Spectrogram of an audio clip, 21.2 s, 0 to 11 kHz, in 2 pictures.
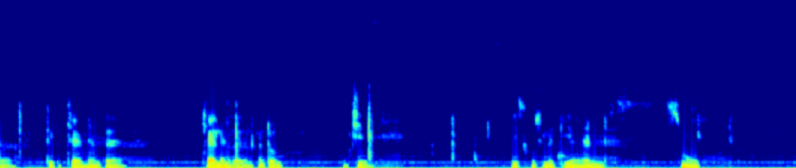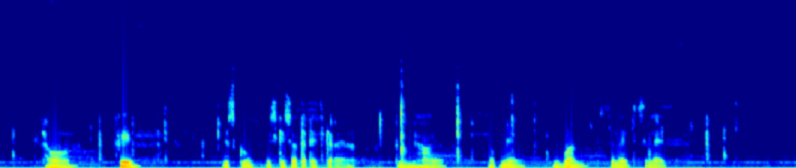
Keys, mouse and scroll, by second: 0.3 click, 0.7 click, 1.1 shift+click, 1.7 click, 2.7 click, 2.9 shift+click, 5.0 ctrl+j, 5.8 click, 6.1 middle click, 6.5 click, 7.1 click, 7.5 right click, 9.0 right click, 10.0 click, 10.0 scroll down 4, 11.1 click, 11.3 scroll up 4, 11.5 middle click, 12.3 ctrl+middle click, 13.2 Tab, 13.9 scroll up 1, 14.0 middle click, 14.7 shift+middle click, 16.0 Tab, 16.8 Tab, 18.9 1, 18.9 shift+click, 19.7 middle click.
